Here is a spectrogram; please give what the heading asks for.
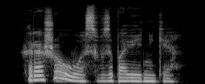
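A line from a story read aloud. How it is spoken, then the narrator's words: Quiet remark. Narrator (Russian): негромко заметил Иван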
